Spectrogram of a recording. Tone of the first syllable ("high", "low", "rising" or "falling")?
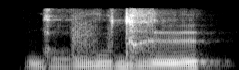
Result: low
